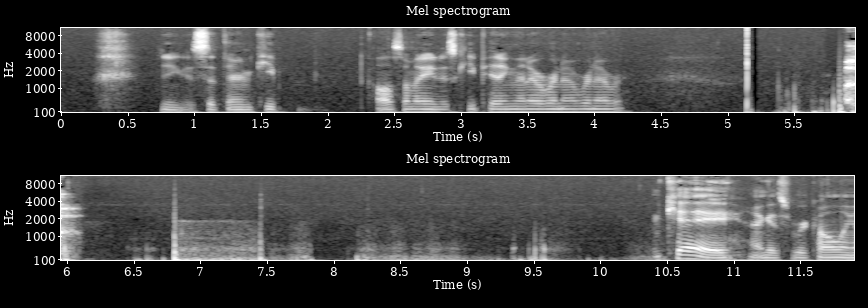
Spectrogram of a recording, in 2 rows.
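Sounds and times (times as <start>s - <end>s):
low murmuring hum: 0.3s - 4.4s, 5.5s - 11.8s
speech: 0.8s - 4.4s, 10.6s - 11.8s
hiccups: 5.8s - 6.3s.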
